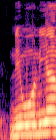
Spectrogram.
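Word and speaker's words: pneumonia: ठीक है, निमोनिया में देखो इसकी अंग्रेजी में P लिखते हैं, इसमें P साइलेंट रहता है, तो ये निमोनिया P से लिखा जाता है।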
